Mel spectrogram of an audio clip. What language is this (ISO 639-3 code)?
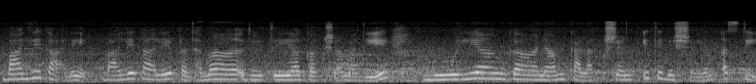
san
